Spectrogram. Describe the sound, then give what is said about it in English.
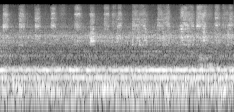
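A red line is drawn with a marker in a run of short, scratchy squeaking strokes over a steady low hum. “I can see in the reflection, you can't even see the red line I just drew here.”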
